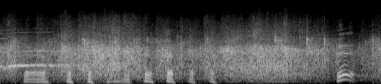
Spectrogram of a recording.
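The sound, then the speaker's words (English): An audience breaks into sustained applause for a man from the audience called up front, a dense wash of clapping that stays loud for several seconds, with voices rising and calling out over it. “If you're going to clap, now's the time to clap.”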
